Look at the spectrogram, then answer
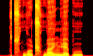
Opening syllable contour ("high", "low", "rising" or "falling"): low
